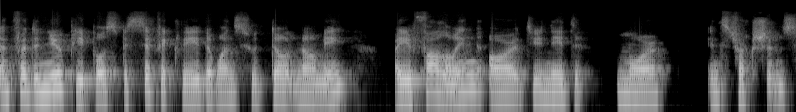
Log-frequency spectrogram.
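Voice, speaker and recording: A woman with a French accent speaks at a moderate pace, her pitch very deep and low with ordinary variation. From France. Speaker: healer and workshop leader. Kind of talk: group healing webinar. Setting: video webinar. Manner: occasional involuntary jolts and exclamations.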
